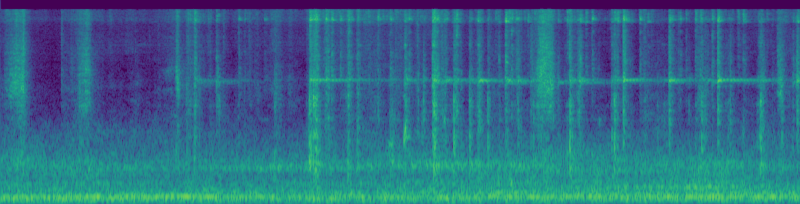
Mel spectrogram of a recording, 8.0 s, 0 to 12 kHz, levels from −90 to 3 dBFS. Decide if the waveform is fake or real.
fake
